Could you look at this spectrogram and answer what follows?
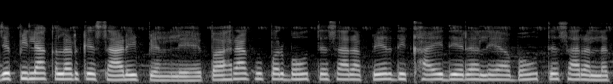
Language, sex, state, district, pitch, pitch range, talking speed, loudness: Hindi, female, Bihar, Katihar, 235 Hz, 220-245 Hz, 255 wpm, -17 LUFS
